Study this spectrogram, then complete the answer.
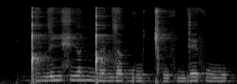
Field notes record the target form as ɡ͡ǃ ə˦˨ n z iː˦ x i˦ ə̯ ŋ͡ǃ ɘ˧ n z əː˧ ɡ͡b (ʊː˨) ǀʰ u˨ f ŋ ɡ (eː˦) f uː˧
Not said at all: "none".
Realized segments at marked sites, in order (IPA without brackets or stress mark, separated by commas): uː˨, eː˦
